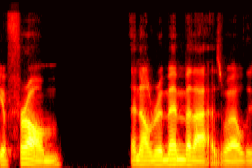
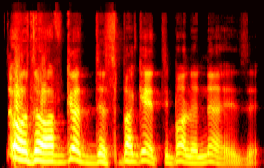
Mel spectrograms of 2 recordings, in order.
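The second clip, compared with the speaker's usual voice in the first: loud, high mock Italian accent; hammed-up Italian, pitched up and loud; 6 semitones higher, 8 dB louder than usual. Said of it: "That's my Italian accent".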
